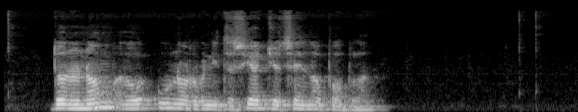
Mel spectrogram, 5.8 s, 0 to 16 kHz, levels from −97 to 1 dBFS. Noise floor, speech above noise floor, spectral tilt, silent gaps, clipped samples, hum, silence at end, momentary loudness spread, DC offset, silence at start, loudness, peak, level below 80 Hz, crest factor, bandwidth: -78 dBFS; 55 dB; -8 dB/octave; none; under 0.1%; none; 2 s; 11 LU; under 0.1%; 0.5 s; -23 LUFS; -6 dBFS; -50 dBFS; 18 dB; 10.5 kHz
